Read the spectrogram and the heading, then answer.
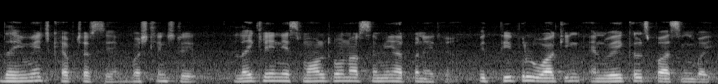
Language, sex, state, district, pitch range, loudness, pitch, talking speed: English, male, Arunachal Pradesh, Lower Dibang Valley, 140-160 Hz, -20 LUFS, 150 Hz, 175 wpm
